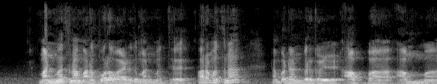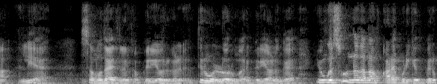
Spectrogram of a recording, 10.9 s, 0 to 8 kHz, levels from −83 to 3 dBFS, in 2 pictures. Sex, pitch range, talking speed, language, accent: male, 105-145 Hz, 120 wpm, Tamil, native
